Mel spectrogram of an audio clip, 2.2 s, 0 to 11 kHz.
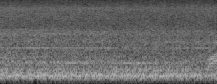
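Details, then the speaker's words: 2002 GMC Sierra 2500HD first start after manifold gasket and stud repair with a welded cover: a quiet, steady idle with no exhaust ticking, only injector noise. A slight buzz is possibly from the injectors, and the bolts still need rechecking. "it's quieter not ricky ticky tabby all i hear is injectors there that's cool wow and it's running too"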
